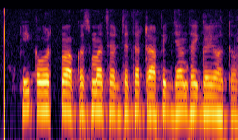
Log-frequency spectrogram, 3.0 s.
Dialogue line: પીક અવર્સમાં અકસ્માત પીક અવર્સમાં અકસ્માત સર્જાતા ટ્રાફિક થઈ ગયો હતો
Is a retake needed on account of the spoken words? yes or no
yes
